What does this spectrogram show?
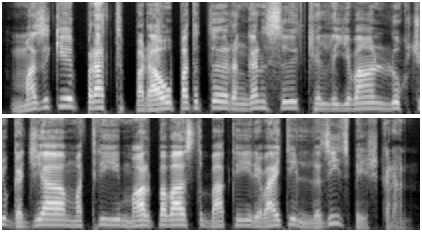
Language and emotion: Kashmiri, neutral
